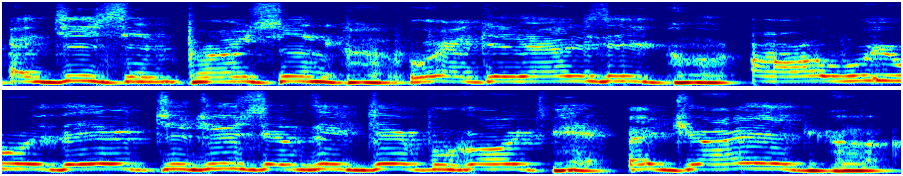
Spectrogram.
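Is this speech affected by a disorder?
Yes: cerebral palsy.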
